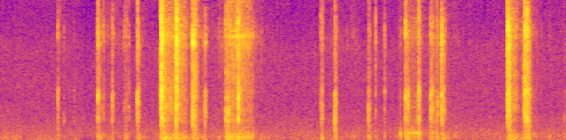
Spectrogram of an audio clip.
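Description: Computer keyboard being typed on: faint key clicks in short, uneven runs, a little louder around a second in and near the end.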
